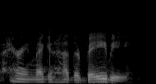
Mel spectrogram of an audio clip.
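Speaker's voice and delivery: put-on whisper. Retelling what was said in a waiting room: imitating Melissa whispering. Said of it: "Melissa kind of whispered to me".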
